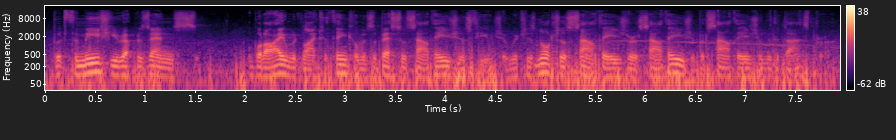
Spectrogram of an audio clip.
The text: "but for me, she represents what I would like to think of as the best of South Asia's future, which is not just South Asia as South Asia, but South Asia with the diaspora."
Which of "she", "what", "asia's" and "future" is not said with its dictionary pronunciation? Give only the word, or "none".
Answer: none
